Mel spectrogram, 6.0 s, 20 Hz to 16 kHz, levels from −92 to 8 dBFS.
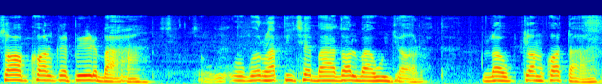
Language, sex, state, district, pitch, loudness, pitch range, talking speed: Bhojpuri, female, Bihar, Muzaffarpur, 185 Hz, -15 LUFS, 150-200 Hz, 120 wpm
